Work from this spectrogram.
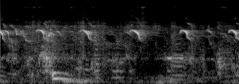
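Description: Chickens cluck and squawk in short bursts at close range in a rural farmyard, with a few sharp higher calls scattered through.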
